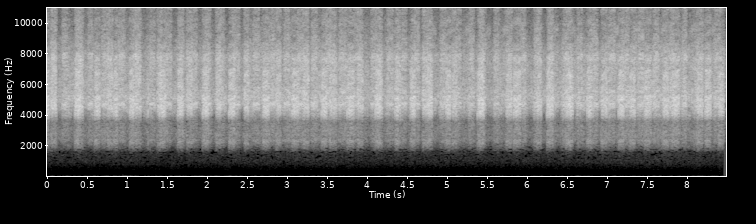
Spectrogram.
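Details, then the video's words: Cicadas singing in midsummer in a Greek pine forest: a dense, shrill, high-pitched buzzing chorus that pulses steadily, with no other sounds. "Cicadas singing in midsummer - Nature sounds from the Greek fauna - Sounds of cicadas"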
